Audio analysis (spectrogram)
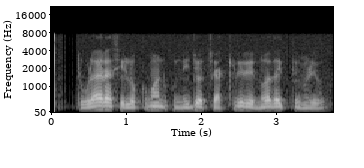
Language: Odia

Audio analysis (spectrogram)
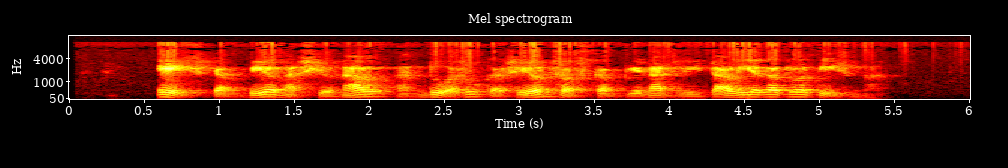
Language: Catalan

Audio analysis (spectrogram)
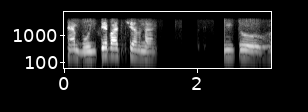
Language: Bangla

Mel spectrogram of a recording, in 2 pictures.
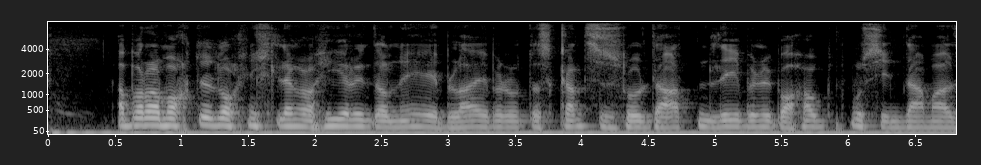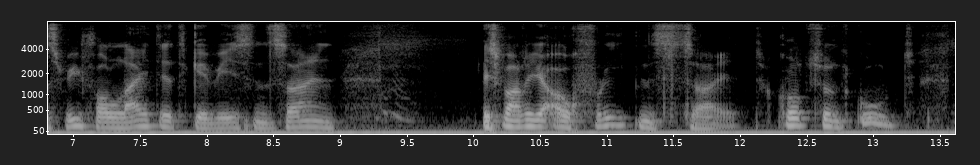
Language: German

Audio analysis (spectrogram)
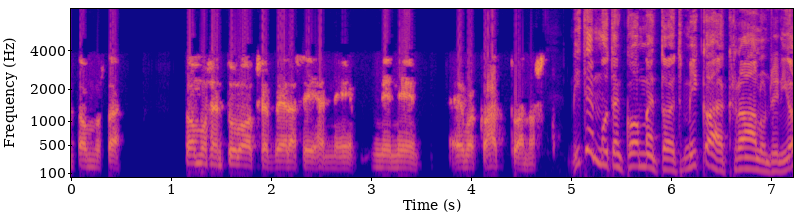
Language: Finnish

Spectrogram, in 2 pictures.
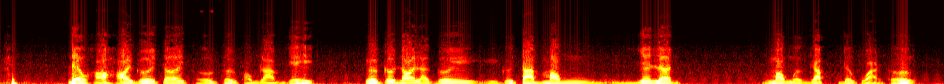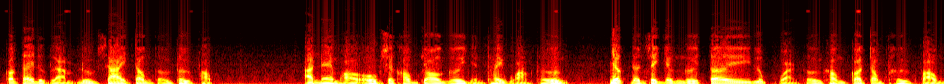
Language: Vietnamese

